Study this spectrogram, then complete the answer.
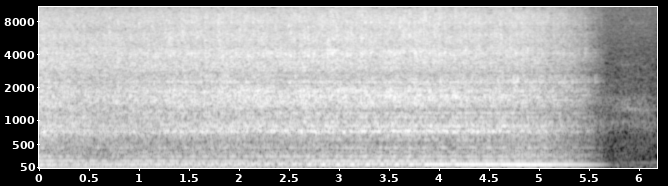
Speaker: you look at that it fired right up a little bit of stumble thought maybe it was gonna die but just turned right on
